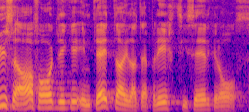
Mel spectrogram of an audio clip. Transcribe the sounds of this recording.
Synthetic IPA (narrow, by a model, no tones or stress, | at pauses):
yːsəɑːfɔd̪əɾɪɡəʔɪmd̥ɛt̪aɪlɑd̪̥ɛpɾɪχtsiseːɾɡ̥ɾoːs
